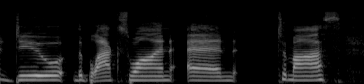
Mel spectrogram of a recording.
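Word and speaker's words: Thomas: So, remember the scene where the where she's like trying to do the black swan and Tamas looks to the S is silent uh looks to the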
